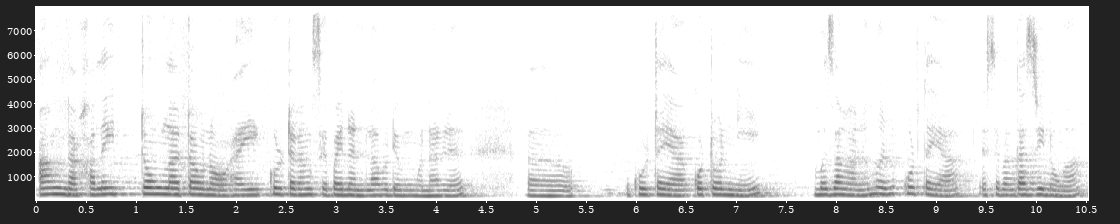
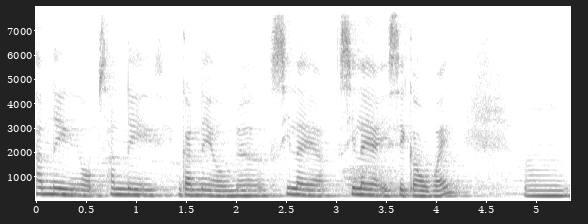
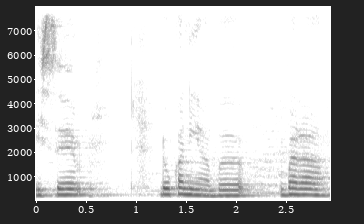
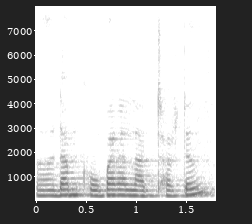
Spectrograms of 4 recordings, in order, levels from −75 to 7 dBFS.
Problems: none marked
